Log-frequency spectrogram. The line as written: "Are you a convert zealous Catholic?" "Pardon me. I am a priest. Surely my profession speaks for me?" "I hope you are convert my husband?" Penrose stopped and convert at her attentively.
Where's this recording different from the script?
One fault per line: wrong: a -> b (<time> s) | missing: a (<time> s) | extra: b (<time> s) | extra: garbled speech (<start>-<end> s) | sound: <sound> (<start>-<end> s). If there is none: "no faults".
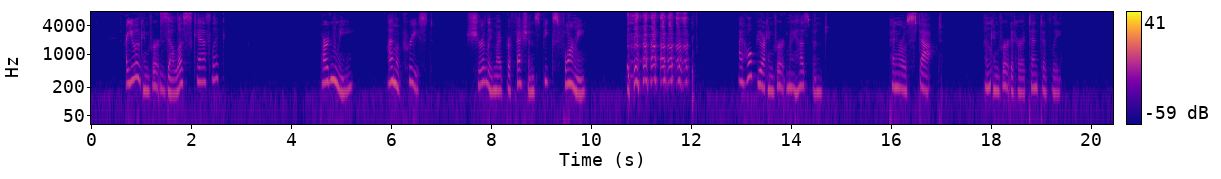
sound: laugh (10.7-12.1 s)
